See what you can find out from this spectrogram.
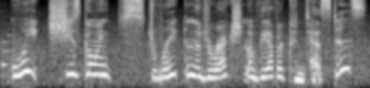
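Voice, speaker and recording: A bossy little game girl, really high voice, lively, faint noise. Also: moderate pace. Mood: surprised. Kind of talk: animated game voice acting.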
